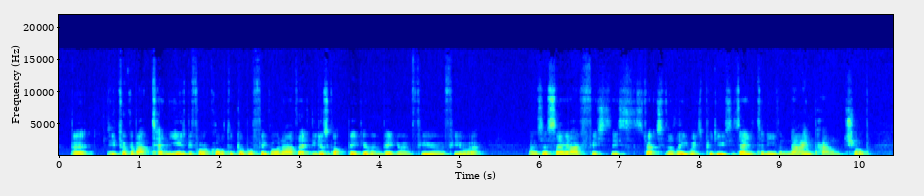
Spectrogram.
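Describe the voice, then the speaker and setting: Over noticeable background noise, a man with a Lancashire accent talks very fast at a medium pitch in a monotone, flat delivery. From Lancashire, England (Preston). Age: 50s. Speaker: specimen angler. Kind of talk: interview.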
